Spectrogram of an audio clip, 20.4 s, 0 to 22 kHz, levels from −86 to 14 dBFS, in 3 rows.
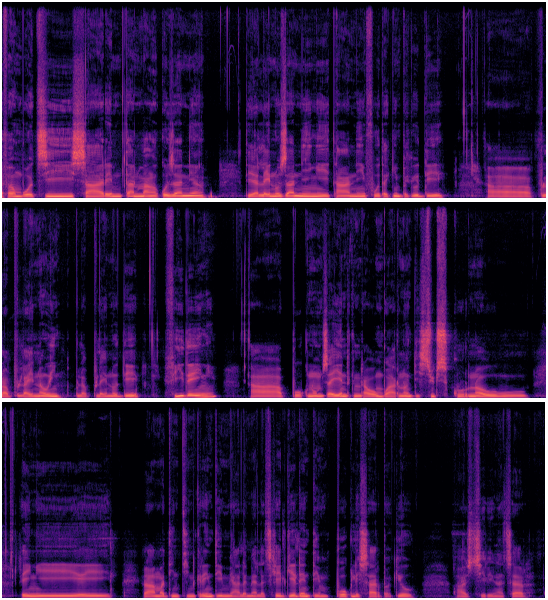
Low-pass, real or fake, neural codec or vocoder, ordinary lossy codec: none; real; none; none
